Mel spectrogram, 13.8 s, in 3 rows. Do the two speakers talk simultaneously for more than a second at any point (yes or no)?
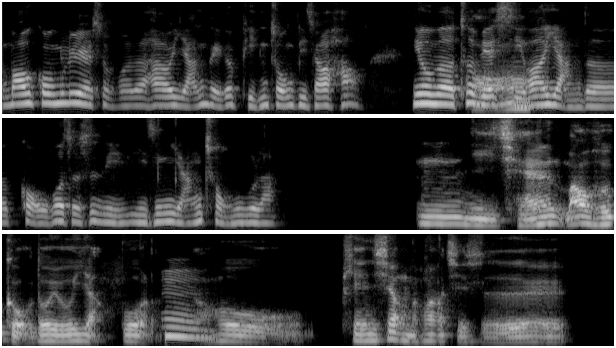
no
